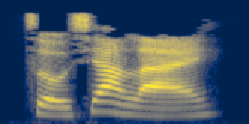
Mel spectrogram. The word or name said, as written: 下来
